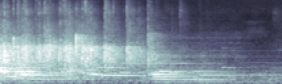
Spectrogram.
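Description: Soft sustained keyboard chords, changing a couple of times and fading away to near silence near the end.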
